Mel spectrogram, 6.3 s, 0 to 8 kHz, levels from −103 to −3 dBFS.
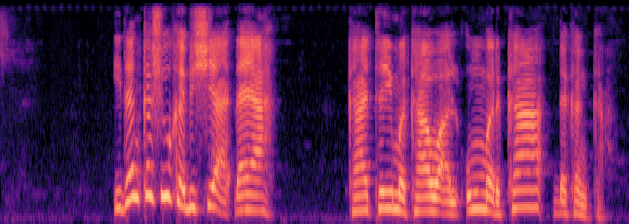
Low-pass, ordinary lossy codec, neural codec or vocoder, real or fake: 7.2 kHz; AAC, 48 kbps; none; real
